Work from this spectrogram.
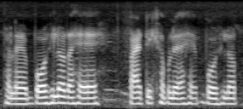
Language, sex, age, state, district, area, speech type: Assamese, female, 45-60, Assam, Sivasagar, rural, spontaneous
